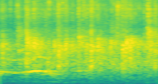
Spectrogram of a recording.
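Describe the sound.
An audience at One Church Basingstoke breaks into steady applause for a group being blessed and cheered on, a dense wash of many hands clapping at moderate volume, with a brief high whistle-like tone and faint voices mixed in.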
